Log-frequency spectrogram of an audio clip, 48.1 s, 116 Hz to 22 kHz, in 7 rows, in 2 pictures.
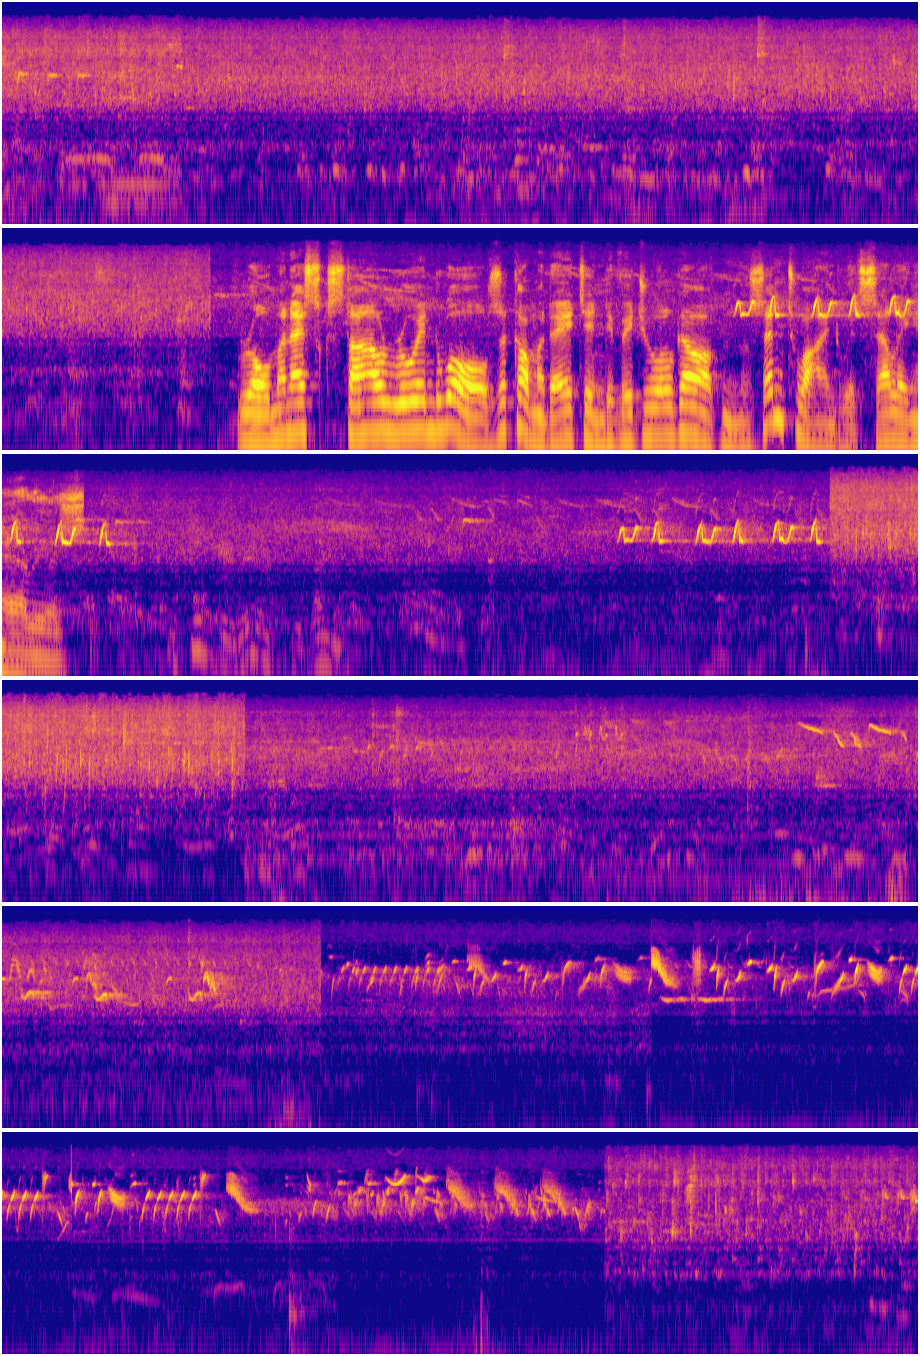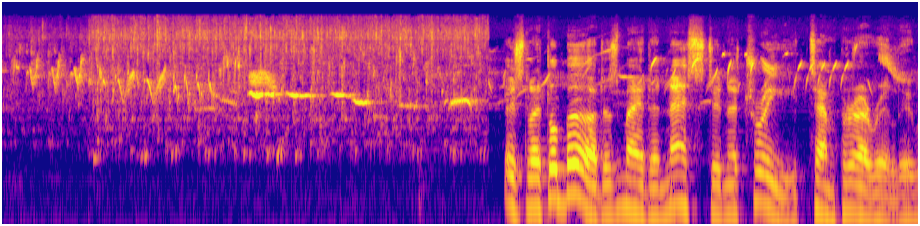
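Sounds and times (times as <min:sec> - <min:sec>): songbirds singing and chirping: 0:00.0 - 0:03.2, 0:03.8 - 0:20.0, 0:21.8 - 0:48.0.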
